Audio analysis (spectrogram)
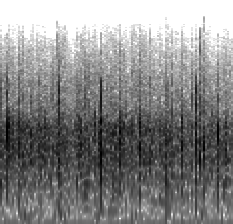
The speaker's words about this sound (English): Yeah, give him a round of applause.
